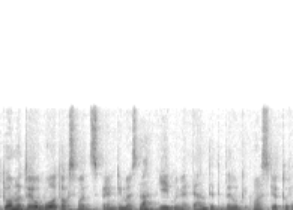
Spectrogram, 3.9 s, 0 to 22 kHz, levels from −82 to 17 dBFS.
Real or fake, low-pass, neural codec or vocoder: fake; 10.8 kHz; codec, 24 kHz, 1 kbps, SNAC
